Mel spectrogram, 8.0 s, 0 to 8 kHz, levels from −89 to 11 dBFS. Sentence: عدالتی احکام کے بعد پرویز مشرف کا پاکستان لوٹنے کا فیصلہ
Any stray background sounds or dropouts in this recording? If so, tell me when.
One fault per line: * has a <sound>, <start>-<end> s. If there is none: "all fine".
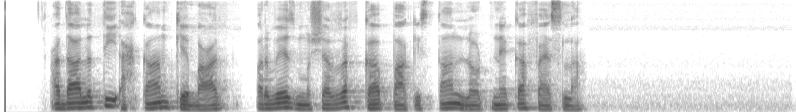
all fine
